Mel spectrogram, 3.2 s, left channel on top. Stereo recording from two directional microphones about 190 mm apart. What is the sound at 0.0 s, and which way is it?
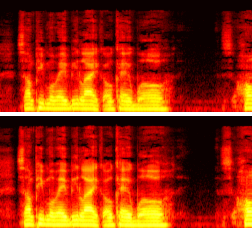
Speech, 35° right (ahead or behind).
